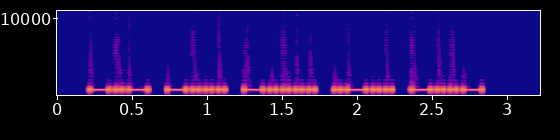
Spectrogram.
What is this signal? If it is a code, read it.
Morse code, heard as a keyed tone, about 28 wpm, 700 Hz. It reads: KB6LX
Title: USA Call Signs - 5 Characters - Repeated 2x - 28wpm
